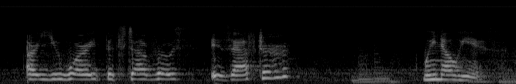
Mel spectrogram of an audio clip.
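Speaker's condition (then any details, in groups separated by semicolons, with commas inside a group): No condition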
